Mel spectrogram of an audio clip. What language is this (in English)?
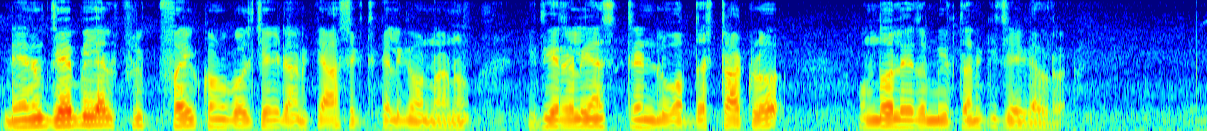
Telugu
